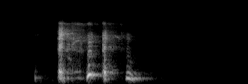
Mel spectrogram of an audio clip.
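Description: A person coughing and clearing the throat: a short run of three or four quick coughs, starting about half a second in and over within a second.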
